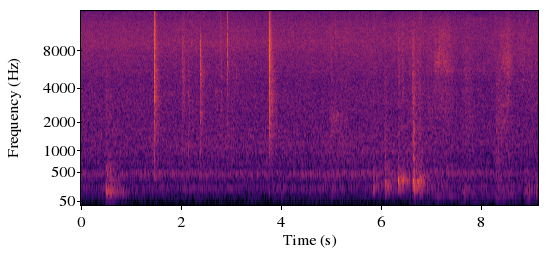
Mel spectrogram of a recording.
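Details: Hive of honey bees being relocated from an old home in Donna, Texas, during renovation; constant droning buzz under knocks and thumps, with a louder cluster of bumps near the end.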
